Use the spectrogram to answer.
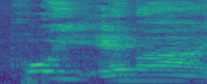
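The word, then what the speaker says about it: ποίημα: 여기서 만드신 바라는 말에 신약성경 언어인 헬라어에는 포이에마 이렇게 발음합니다.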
